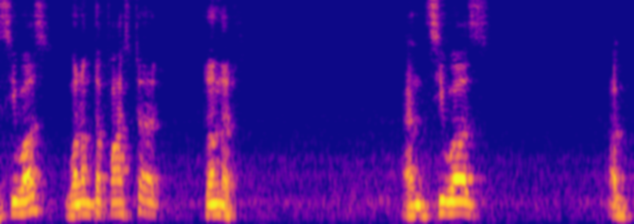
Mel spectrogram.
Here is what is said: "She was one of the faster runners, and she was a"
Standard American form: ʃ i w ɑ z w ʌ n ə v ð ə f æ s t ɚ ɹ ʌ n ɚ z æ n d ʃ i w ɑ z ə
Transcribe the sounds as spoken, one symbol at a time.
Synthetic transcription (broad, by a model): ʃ i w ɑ z w ʌ n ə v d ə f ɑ s t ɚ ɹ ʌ n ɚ æ n d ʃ i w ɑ z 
